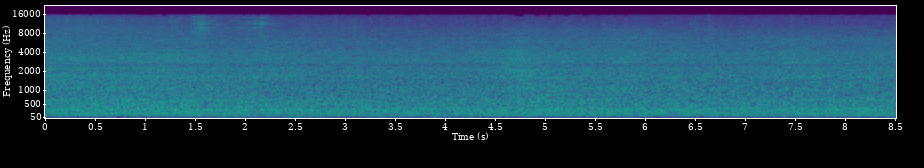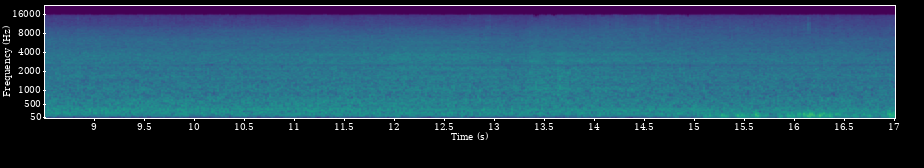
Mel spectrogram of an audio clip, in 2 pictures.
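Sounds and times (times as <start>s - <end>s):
distant surf on shore: 0.0s - 17.0s
wind rumbling on microphone: 15.0s - 17.0s.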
